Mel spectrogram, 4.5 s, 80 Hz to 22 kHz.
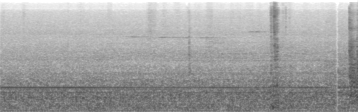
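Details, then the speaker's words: Old R22 AC condenser fan after replacing a dead capacitor that caused surging and likely stopped it starting: steady, even fan whoosh and constant low hum, no rise-and-fall surging; running good. "It's running good. Good. Before, you could hear it surging. You could hear it surging, like the fan."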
